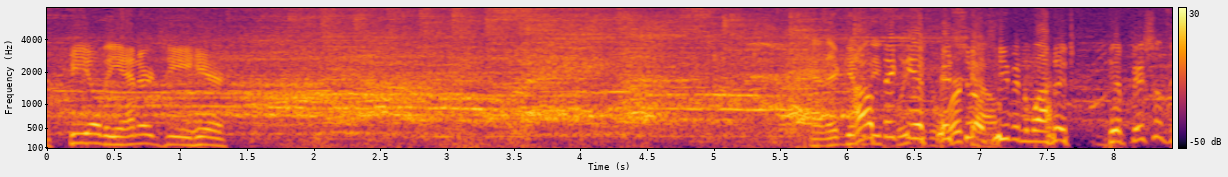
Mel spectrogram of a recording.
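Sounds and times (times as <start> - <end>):
speech: 0.2 - 1.5, 5.7 - 8.4
stadium crowd singing along to a song: 1.8 - 5.7.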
